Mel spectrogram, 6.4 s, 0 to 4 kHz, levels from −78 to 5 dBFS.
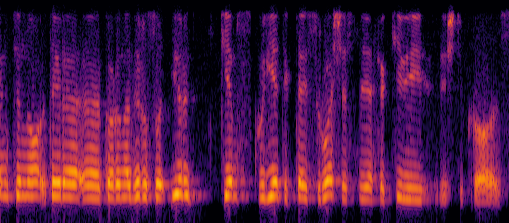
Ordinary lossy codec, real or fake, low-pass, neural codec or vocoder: Opus, 32 kbps; real; 3.6 kHz; none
